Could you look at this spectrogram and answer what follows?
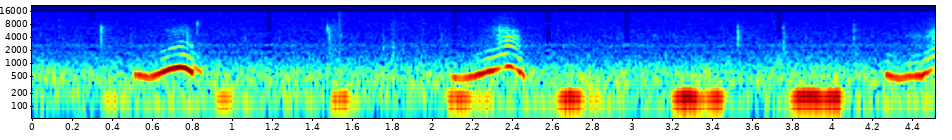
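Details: Great grey owl calling at the nest at 7:15 am on 2 April 2018, live nest camera. Rising-falling whistled notes come roughly every one and a half seconds over faint low knocking.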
